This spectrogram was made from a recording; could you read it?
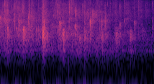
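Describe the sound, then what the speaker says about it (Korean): Congregation applauding during a university chapel service, a steady wash of clapping from many hands throughout with a few sharper nearby claps standing out, no talking over it. "감사의 박수."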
